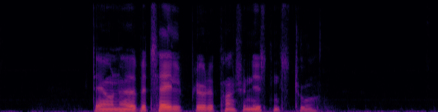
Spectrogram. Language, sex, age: Danish, male, 18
